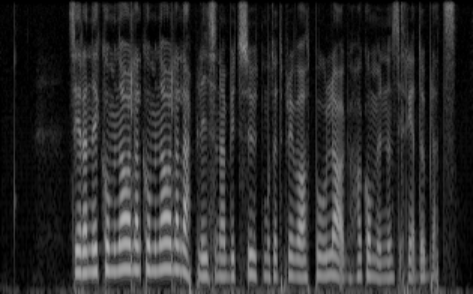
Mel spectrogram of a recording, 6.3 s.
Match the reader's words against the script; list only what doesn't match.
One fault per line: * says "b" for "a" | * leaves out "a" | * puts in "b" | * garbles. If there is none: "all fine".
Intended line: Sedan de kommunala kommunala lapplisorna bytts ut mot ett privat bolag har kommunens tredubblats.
all fine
